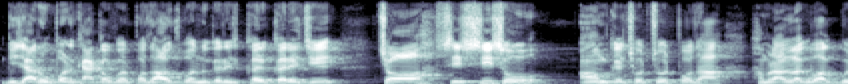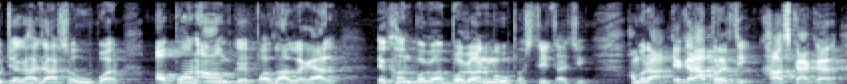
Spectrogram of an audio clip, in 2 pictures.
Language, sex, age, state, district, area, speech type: Maithili, male, 60+, Bihar, Saharsa, urban, spontaneous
